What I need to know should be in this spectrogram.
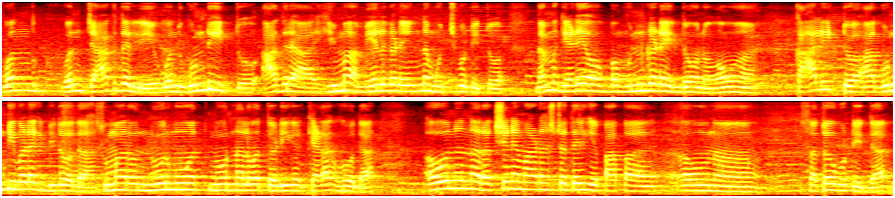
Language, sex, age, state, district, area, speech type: Kannada, male, 18-30, Karnataka, Shimoga, rural, spontaneous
